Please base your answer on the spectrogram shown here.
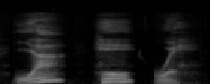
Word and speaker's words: Yahweh: Jika YHWH memang berasal dari akar HWY dalam bentuk kausatif hifil imperfect, maka pola vokal yang dihasilkan secara natural adalah A dan E menghasilkan ya, he weh.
